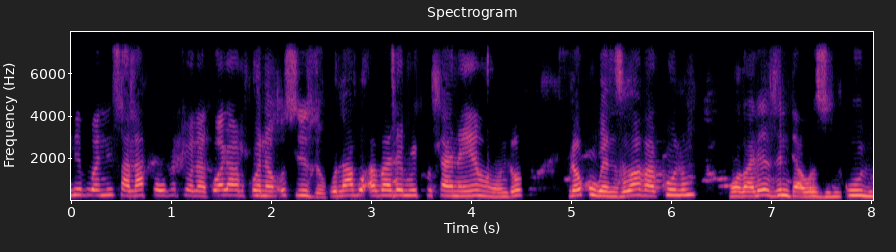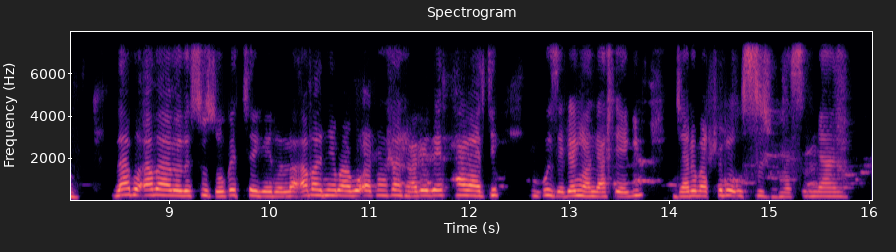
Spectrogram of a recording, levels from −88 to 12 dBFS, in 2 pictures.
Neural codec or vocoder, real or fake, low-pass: codec, 16 kHz, 2 kbps, X-Codec, HuBERT features, trained on general audio; fake; 7.2 kHz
